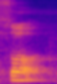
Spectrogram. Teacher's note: जिसको आप दंत स कहते हैं उसका उच्चारण दांत से होता है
